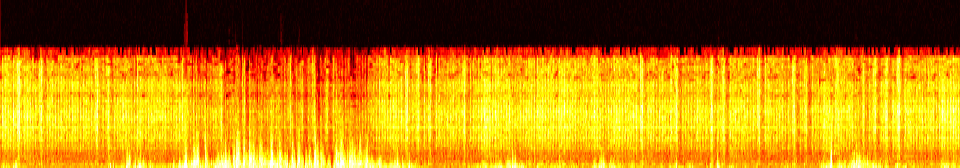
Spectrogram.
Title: Subaru rough idle on cold start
